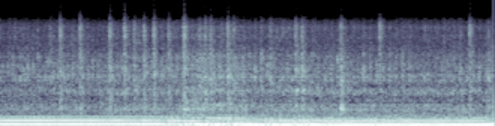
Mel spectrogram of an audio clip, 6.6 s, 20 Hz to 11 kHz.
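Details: 1976 Datsun 280Z race car pulled into the pit, leaking from the front: deep engine drone with scattered sharp knocks; suspected cold rod knock, cause not confirmed.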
